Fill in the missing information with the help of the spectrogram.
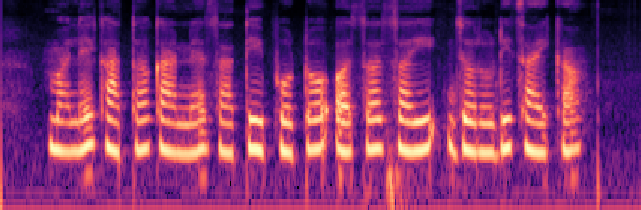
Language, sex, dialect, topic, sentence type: Marathi, female, Varhadi, banking, question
